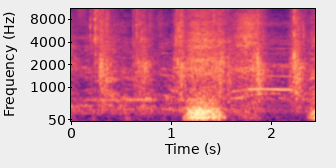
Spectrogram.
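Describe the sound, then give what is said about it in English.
A large crowd shouts praise and cheers together in a loud, sustained wash of voices, swelling briefly in the middle, with clapping mixed into the roar. “Lift up your voice. Clap your hands.”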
